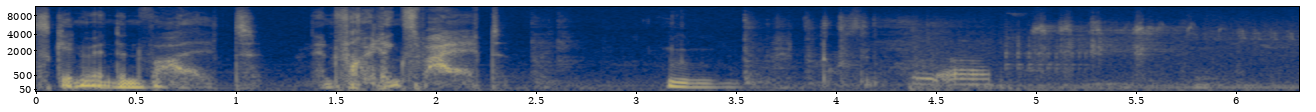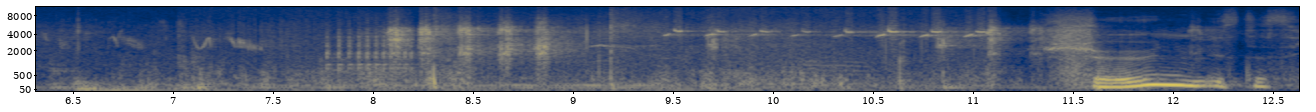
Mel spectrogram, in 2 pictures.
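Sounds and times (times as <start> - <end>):
speech: 0.1 - 2.4, 3.2 - 5.2, 11.6 - 12.6
birds singing in a spring forest: 4.4 - 12.6
dull thumps: 5.8 - 9.5
soft low rustling in a spring forest: 5.8 - 10.4.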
